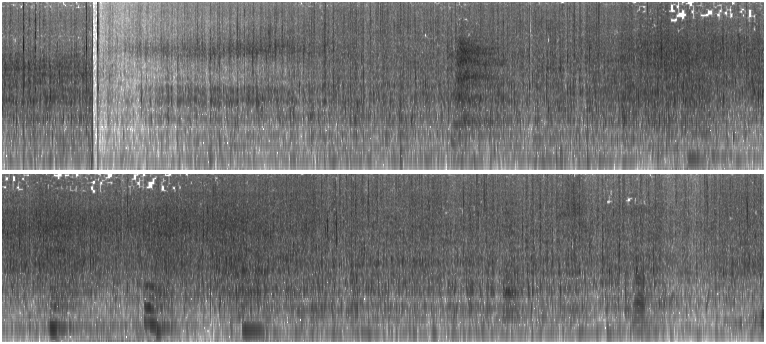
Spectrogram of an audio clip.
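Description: Pure mountain water from the Sierra Nevada in La Alpujarra flows and trickles steadily throughout, a continuous close splashing wash with a brief dip near the start.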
